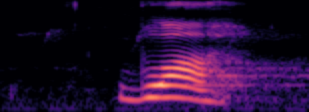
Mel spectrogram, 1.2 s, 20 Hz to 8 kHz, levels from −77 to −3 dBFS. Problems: none marked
